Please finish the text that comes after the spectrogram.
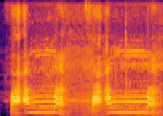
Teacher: ma-nya termasuk gunnah, dibaca dengung. Fa'amma man utiya, man utiya, man utiyanya ma-nya tidak dengung, termasuk hukum bacaan idhar, dibaca jelas.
